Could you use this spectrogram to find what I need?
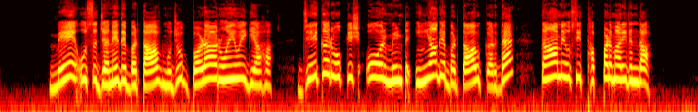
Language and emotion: Dogri, angry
